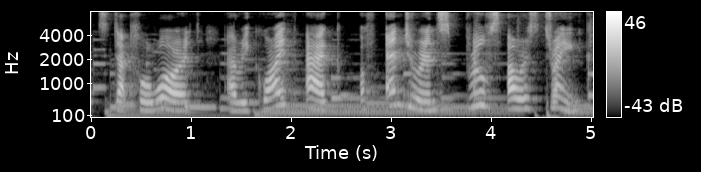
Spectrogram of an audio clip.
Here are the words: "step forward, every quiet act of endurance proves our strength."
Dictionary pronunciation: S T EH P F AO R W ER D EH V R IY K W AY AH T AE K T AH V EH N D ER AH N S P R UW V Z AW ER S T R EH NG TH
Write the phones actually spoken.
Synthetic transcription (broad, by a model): S T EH P F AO R W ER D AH R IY K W AY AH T AE K T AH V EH N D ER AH N S P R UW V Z AW ER S T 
